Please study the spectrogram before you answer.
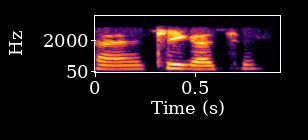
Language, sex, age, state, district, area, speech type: Bengali, female, 18-30, West Bengal, Jalpaiguri, rural, conversation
